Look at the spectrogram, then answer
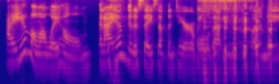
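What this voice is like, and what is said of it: Southern American accent. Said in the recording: “I'm try excited not to be too. way too southern for everyone... You're you're you're just southern enough. I love your southern... Matt was making fun of my accent”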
